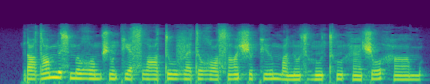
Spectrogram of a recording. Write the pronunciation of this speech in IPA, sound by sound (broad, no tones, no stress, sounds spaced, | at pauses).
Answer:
ɾʲ ɑ dˤ o m ɾ y s m ø ʁʷ ɯ m ʃ ũ kʲ æ s ðˤ ɑ t u v æ t ɯ ʁʷ ɑ sˤ ɑ̃ ʃ ɯ kʲ ɯ m ɑ n õ s ɦ ũ tʰ ũ h æ̃ ʃ o h ɑ̃ m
